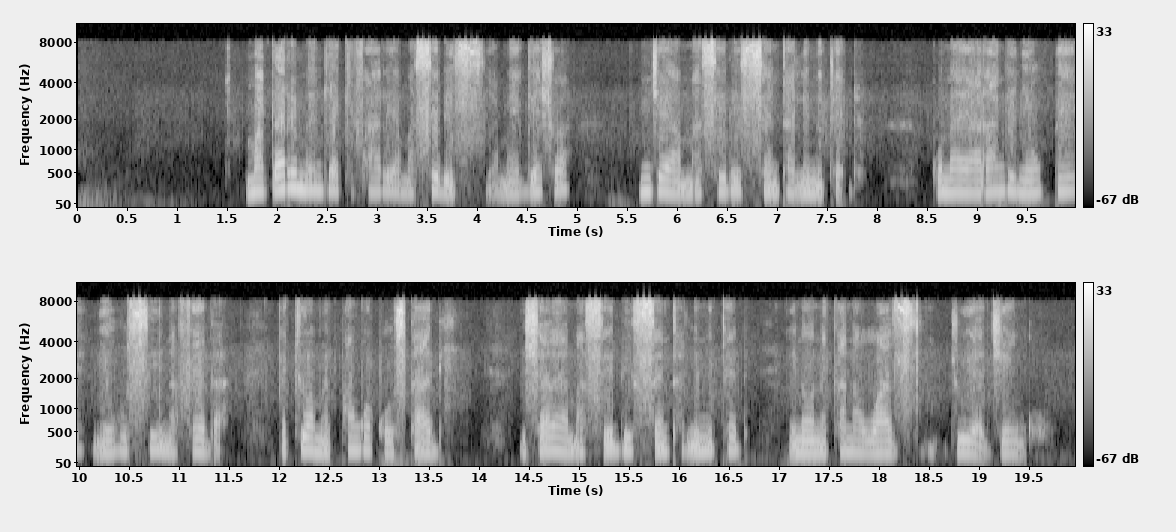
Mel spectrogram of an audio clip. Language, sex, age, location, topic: Swahili, female, 36-49, Kisumu, finance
